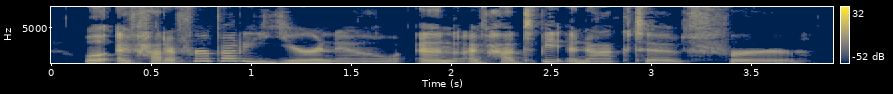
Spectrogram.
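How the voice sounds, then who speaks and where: The recording is very clean, with a silent background. A woman speaks at medium pitch. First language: Polish. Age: 20s. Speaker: book vlogger. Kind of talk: casual vlog talk. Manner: casual, self-deprecating chatty.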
